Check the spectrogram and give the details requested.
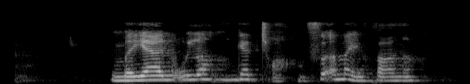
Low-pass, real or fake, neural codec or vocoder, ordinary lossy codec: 7.2 kHz; fake; codec, 16 kHz, 1.1 kbps, Voila-Tokenizer; MP3, 48 kbps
